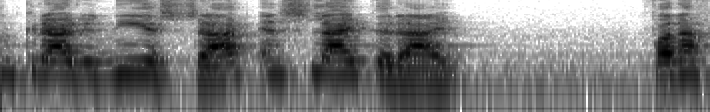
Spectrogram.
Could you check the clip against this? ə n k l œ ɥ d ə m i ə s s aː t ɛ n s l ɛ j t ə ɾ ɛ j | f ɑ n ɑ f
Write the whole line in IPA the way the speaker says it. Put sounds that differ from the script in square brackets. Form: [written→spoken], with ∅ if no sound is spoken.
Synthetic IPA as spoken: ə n k [l→r] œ ɥ d ə [m→n] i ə s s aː [t→k] ɛ n s l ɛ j t ə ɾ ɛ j | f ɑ n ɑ f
